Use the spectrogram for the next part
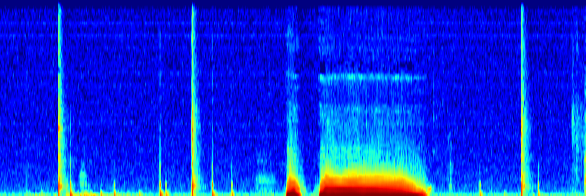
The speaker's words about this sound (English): Owls, Spencer thinks miserably. Don't ever let up until they've delivered the fucking mail.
